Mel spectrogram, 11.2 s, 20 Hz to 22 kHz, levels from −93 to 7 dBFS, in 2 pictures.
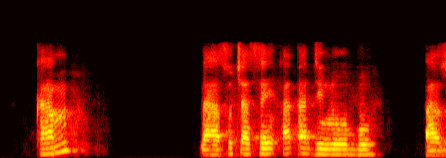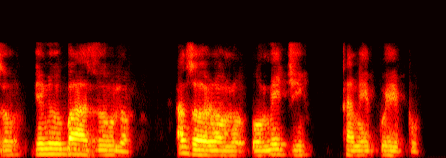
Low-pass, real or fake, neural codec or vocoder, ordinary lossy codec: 7.2 kHz; fake; codec, 16 kHz, 2 kbps, FreqCodec, smaller model; none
